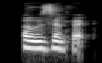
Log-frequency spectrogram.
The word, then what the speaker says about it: Ozempic: Ozempic.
